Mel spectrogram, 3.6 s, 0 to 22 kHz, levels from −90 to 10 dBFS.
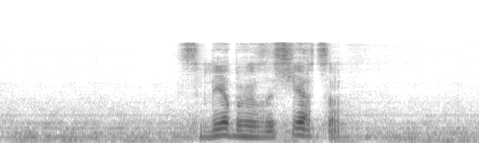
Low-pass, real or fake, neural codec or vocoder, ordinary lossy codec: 7.2 kHz; fake; codec, 24 kHz, 1 kbps, SNAC; MP3, 64 kbps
